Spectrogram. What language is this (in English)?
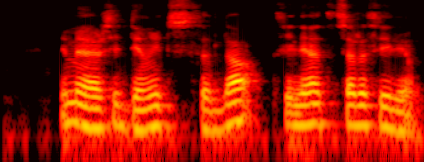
Kabyle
